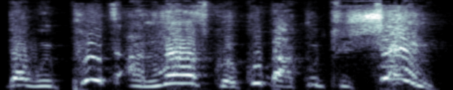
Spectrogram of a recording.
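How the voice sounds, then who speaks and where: A Ghanaian man with a high-pitched voice delivers heated political commentary as a radio show guest, switching between English and Twi. He talks fairly quickly with huge pitch swings, sounding combative, emphatic and indignant, and repeats words for emphasis.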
